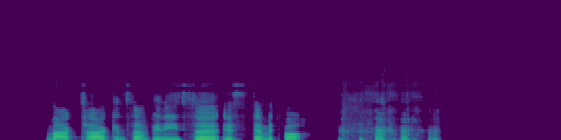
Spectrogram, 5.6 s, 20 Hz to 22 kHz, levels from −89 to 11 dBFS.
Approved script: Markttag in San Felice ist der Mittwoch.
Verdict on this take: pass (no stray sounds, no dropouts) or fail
fail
